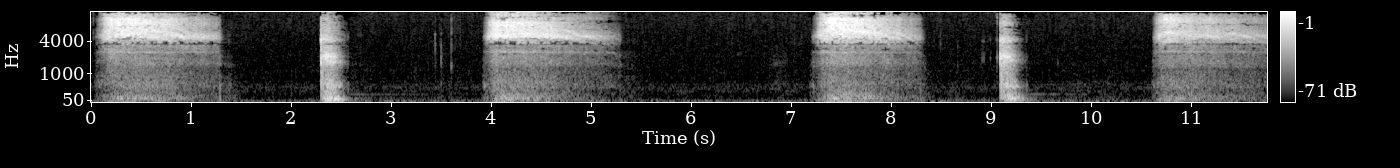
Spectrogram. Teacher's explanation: You make an S, you stop the airflow, you make a K, K, and then you make another S.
